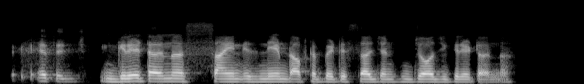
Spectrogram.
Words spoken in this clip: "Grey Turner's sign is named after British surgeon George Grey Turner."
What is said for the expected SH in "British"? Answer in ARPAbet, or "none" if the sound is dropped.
S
